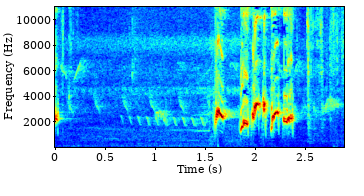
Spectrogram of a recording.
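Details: Red-whiskered bulbul decoy song for training birds: faint soft repeated chips at first, then one loud burst of rapid, swooping whistled notes lasting under a second.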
